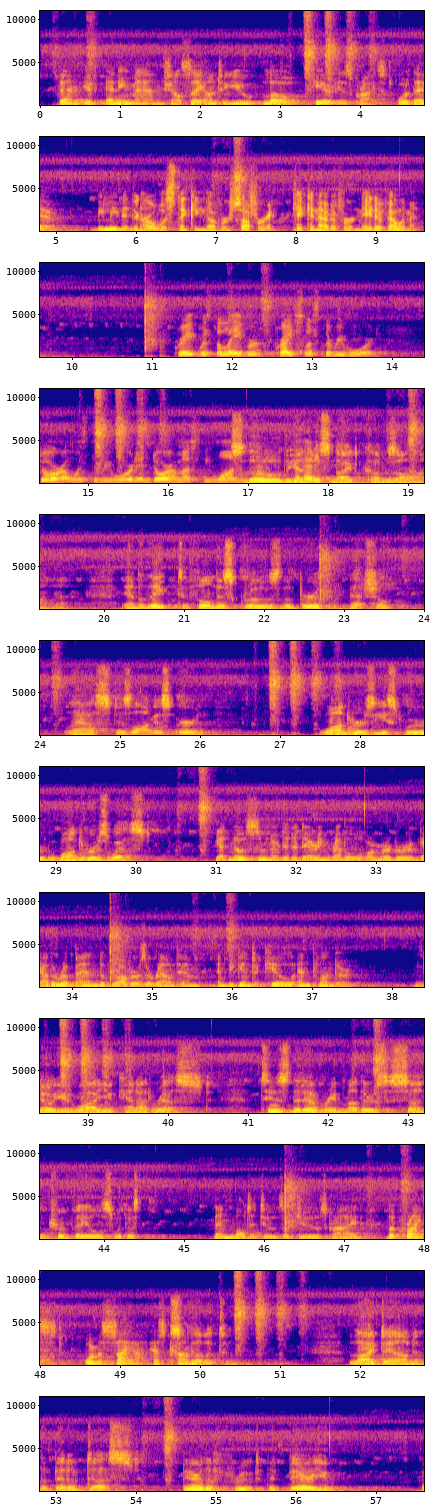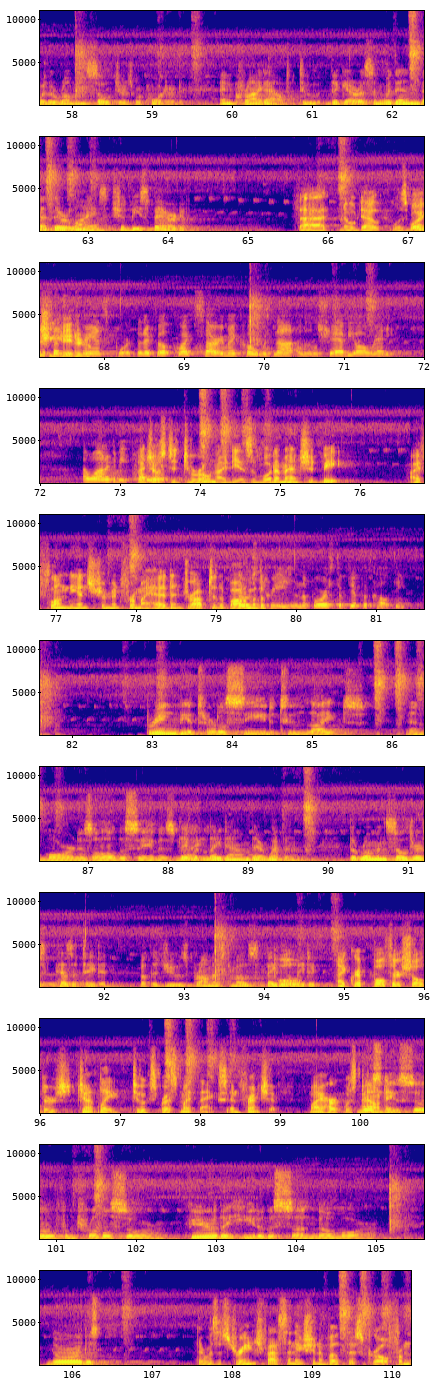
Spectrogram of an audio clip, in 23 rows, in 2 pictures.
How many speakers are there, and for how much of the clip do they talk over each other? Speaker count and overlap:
4, about 5%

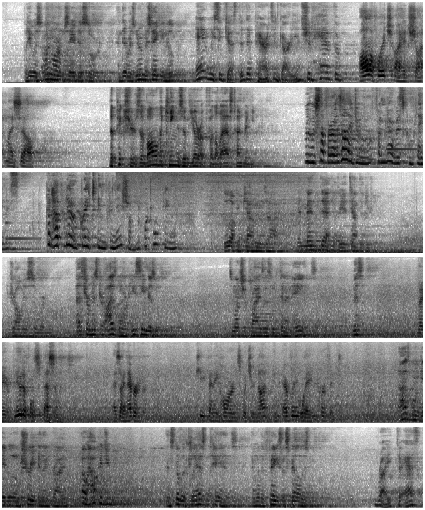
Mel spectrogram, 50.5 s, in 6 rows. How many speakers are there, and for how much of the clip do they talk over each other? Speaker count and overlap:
5, no overlap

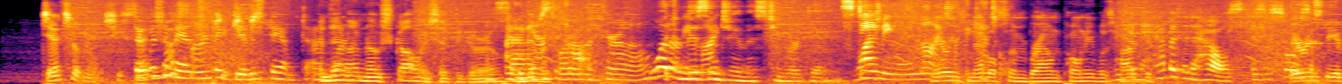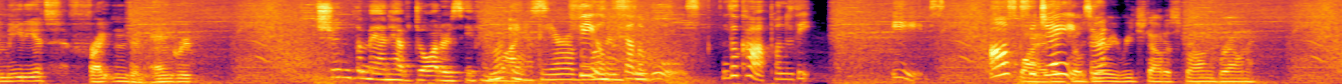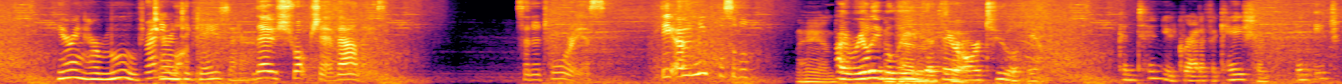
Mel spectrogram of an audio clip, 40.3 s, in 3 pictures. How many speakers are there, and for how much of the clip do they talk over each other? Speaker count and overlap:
10, about 29%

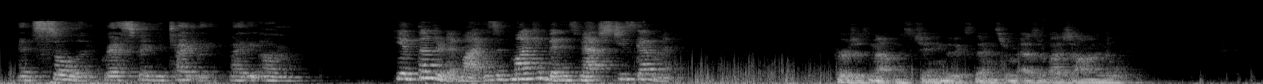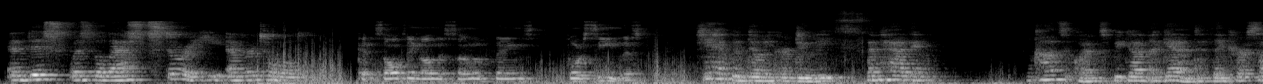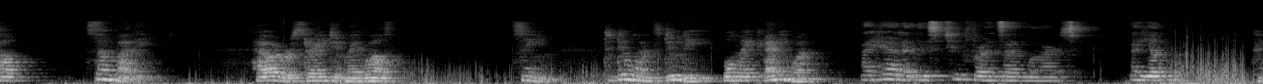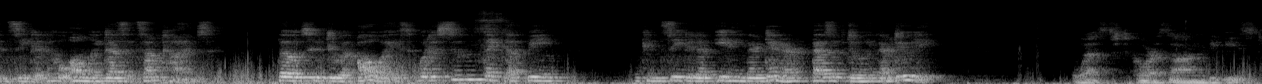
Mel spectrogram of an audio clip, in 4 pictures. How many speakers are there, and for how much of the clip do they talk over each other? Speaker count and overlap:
6, no overlap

